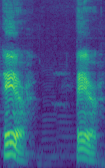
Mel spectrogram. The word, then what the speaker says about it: heir: Heir.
